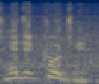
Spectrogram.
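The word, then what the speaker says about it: Hidegkuti: The scorer's name is pronounced Hidikuti, I hope.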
